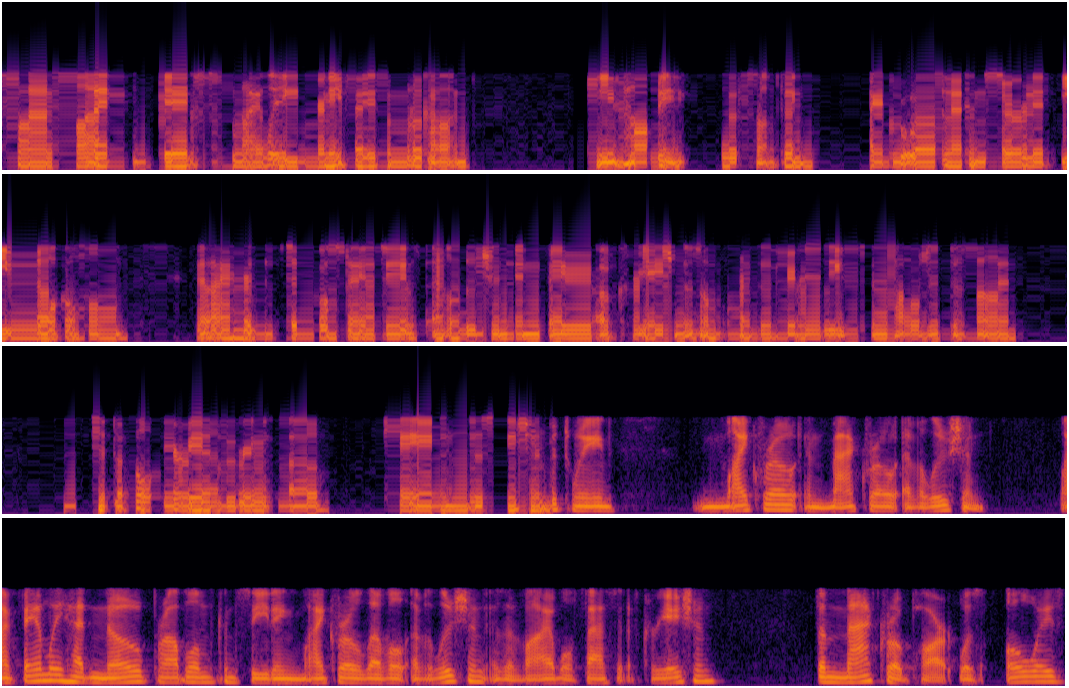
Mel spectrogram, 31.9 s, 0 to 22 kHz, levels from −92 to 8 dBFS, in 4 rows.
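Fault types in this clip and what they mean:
AMR narrowband mobile codec: The speech sounds thin and audibly buzzy and synthetic, with nothing above 4 kHz. This is phone-network coding that rebuilds the voice from a vocal-tract model and a few pulses per frame, at a bitrate the damage suggests is mid-range, near 10 kbps.
Robotic sound from repeated short buffers: From 0.01 to 20.11 s the voice becomes a rigid metallic buzz at 100 Hz that still roughly tracks the speech. The likely cause is late audio being covered by looping a short stretch, fitting a 10 ms buffer, with most of the real sound skipped.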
